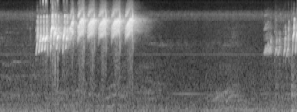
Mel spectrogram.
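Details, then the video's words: Flameback at night giving an excited, rapid chattering rattle of about a dozen high, harsh notes over one and a half seconds, then a quiet pause and the start of another burst. "Burung FLAMBOYAN GACOR Nyerecet Emosi Tinggi DiMalam Hari"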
